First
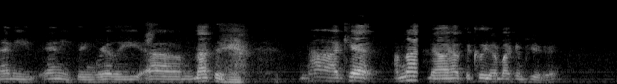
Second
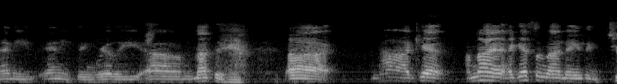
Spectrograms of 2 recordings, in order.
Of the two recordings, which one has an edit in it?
first; 2 cuts; at 2.8 s, 4.1 s

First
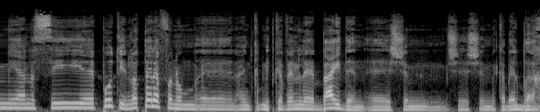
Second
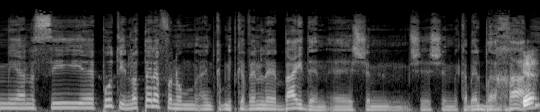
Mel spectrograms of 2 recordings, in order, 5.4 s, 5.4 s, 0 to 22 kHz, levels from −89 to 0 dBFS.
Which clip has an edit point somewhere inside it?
second; 1 cut; at 2.0 s

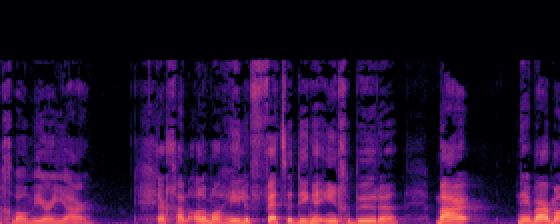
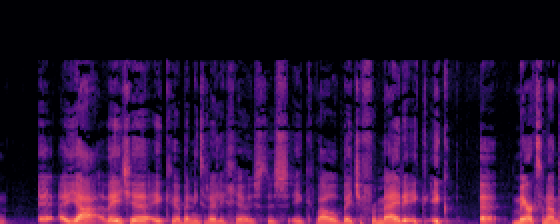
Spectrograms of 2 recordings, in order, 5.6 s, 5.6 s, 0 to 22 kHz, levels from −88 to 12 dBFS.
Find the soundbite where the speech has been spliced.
first; 2 cuts; at 1.5 s, 4.2 s

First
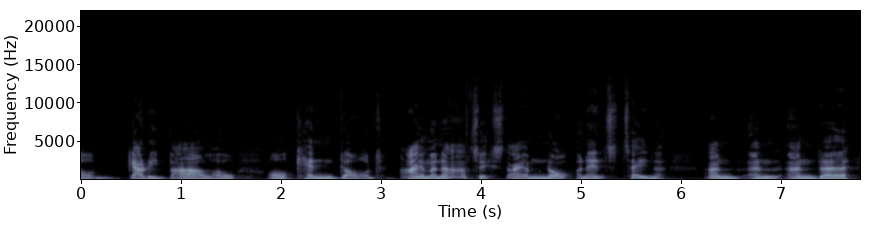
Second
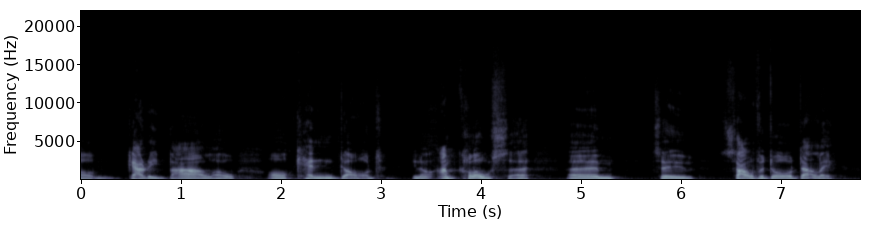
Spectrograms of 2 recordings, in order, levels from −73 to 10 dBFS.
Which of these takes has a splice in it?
first; 1 cut; at 3.2 s

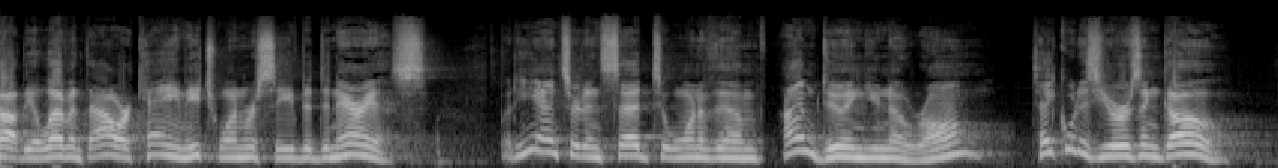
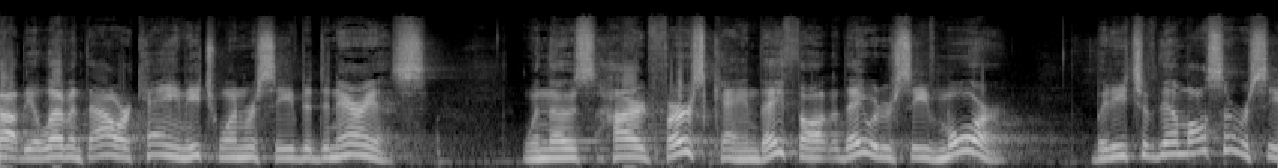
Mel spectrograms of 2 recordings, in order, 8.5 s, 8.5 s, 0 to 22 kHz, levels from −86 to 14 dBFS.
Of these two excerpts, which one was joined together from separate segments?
first; 3 cuts; at 3.2 s, 5.1 s, 6.7 s

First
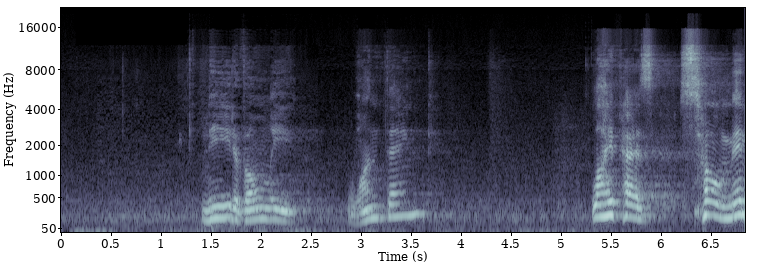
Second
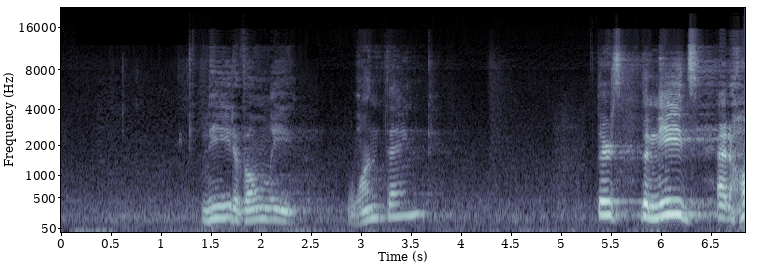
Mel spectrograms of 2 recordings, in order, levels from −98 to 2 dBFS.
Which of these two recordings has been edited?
second; 1 cut; at 5.2 s

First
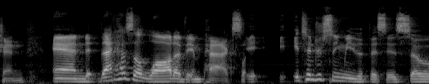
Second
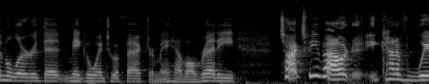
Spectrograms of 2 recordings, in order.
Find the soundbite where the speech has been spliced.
first; 1 cut; at 2.4 s

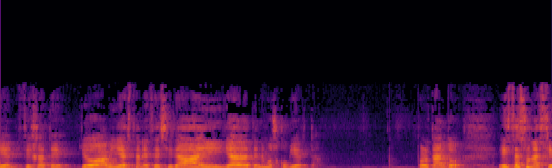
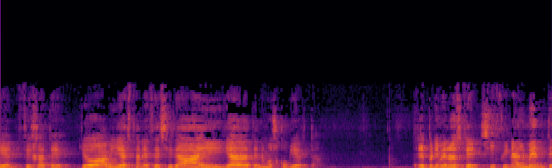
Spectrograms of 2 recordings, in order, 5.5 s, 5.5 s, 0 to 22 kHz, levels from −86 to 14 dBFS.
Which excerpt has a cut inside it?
second; 1 cut; at 4.1 s

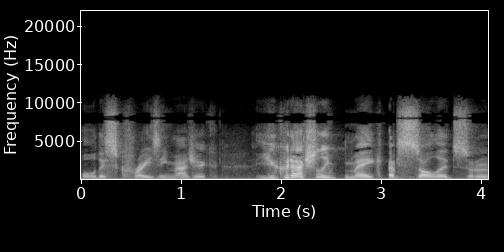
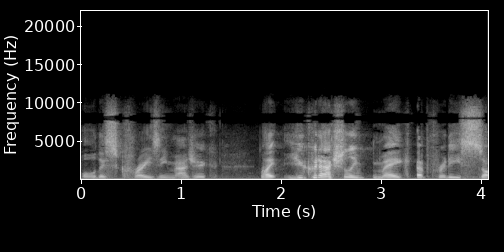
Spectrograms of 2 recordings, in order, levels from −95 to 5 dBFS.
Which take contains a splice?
first; 2 cuts; at 1.7 s, 3.2 s

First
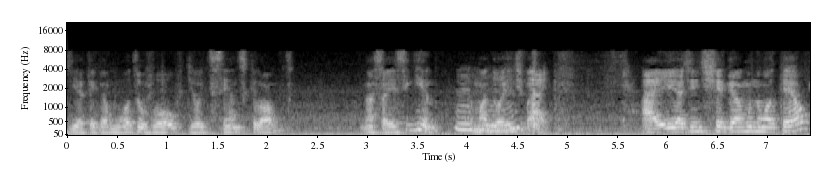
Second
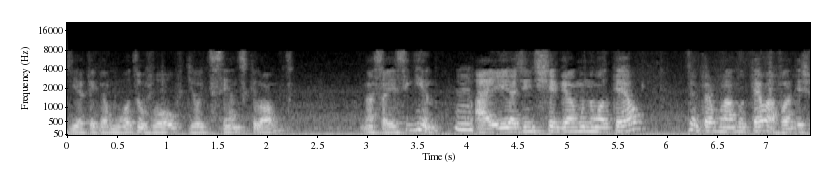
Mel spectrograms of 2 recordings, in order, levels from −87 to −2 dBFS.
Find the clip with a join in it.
second; 2 cuts; at 4.1 s, 6.2 s

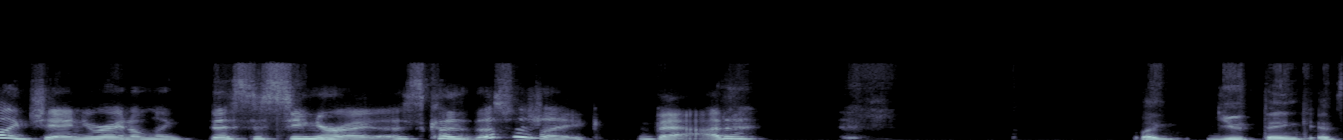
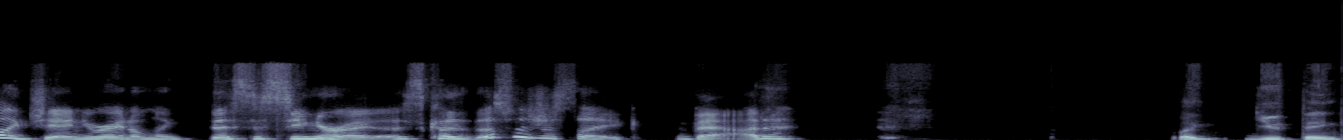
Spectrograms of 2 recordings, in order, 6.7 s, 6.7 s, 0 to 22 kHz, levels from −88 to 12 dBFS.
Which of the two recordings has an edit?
first; 1 cut; at 2.7 s

